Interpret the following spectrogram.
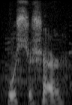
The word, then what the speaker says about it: Worcestershire: Feta cheese, Worcestershire, as is correct pronunciation.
